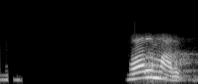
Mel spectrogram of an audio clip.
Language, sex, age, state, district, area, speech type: Maithili, female, 18-30, Bihar, Begusarai, rural, conversation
